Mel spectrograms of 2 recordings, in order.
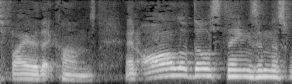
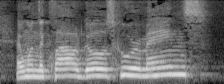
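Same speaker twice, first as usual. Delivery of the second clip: ordinary talk, nothing marked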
